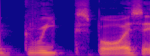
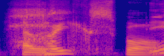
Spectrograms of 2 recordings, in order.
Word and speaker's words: Griekspoor: It's not a Griekspoor. It's a slightly different sound. – Griekspoor.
